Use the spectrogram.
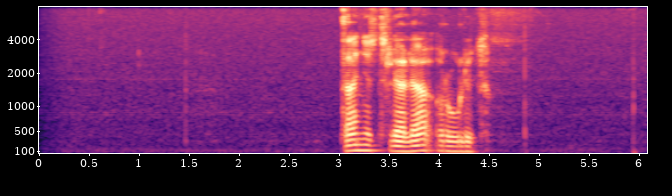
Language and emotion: Russian, neutral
